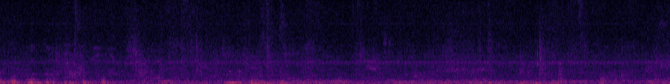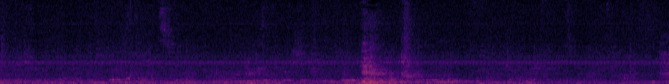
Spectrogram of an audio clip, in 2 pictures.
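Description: A woman speaks calmly through a loudspeaker in a large echoing hall.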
